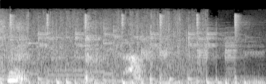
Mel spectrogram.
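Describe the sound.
Splashing, sloshing water from a video game river that the player has fallen into and swims in, steady and fairly loud across the whole stretch, mixed with tonal game sounds and a voice speaking over it.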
